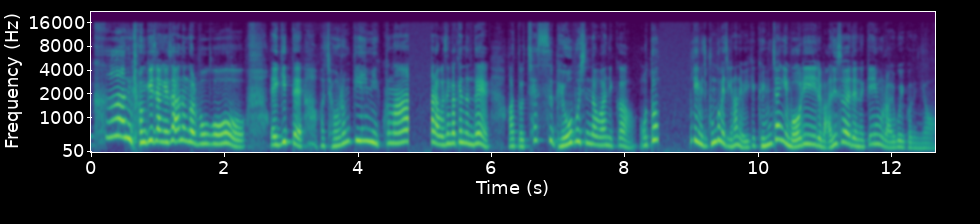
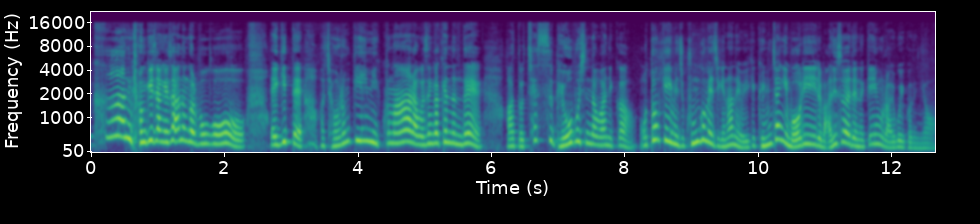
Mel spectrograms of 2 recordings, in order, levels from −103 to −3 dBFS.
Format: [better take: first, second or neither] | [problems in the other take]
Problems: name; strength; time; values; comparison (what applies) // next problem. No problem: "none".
second | audio freezing; at 5 s and at 8.5 s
